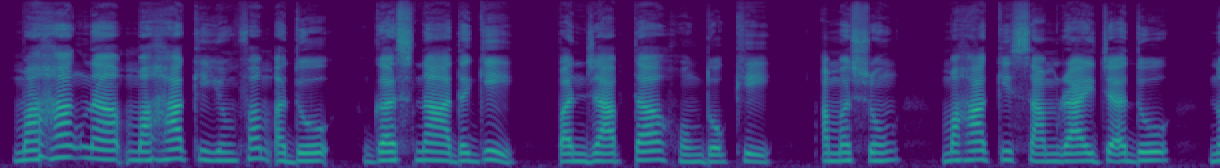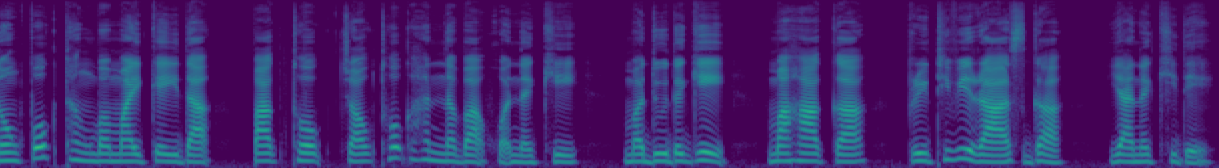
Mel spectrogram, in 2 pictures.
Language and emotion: Manipuri, neutral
